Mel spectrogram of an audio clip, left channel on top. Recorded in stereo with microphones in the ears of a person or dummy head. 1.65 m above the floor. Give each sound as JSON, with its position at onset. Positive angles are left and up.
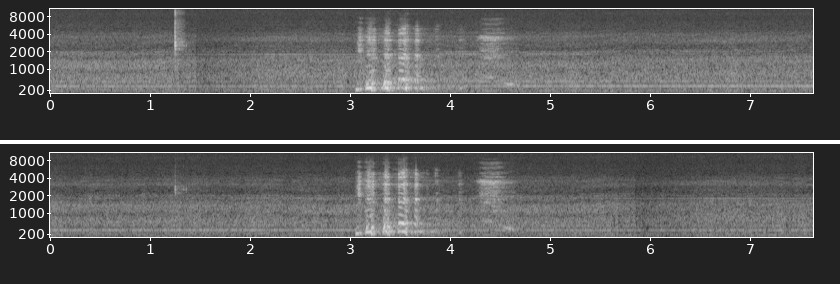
{"t": 1.2, "sound": "a finger snap", "side_deg": 60, "distance_m": 0.9}
{"t": 3.0, "sound": "laughter", "side_deg": -35, "distance_m": 3.0}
